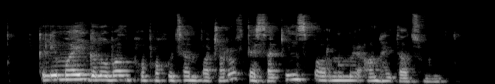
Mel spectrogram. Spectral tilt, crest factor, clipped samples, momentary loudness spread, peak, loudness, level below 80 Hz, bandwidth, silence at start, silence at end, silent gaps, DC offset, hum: -5.5 dB/octave; 18 dB; under 0.1%; 13 LU; -4 dBFS; -22 LUFS; -68 dBFS; 11.5 kHz; 0.4 s; 0.5 s; none; under 0.1%; none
